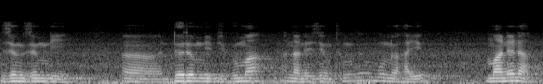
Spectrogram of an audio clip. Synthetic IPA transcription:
zɯŋzɯŋni | dɯɾɯmnibiɡumananɯjzɯŋtʰɯŋzɯŋbuŋnɯɦajɯ | manɯna

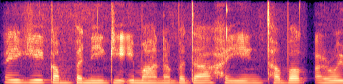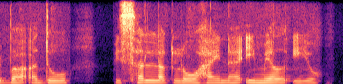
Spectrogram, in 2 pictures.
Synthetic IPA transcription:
ɐjɡikɐmpɐniɡiʔːmanɐbɐdɐhɐjeŋtʰɐbɐk̚ɐɾojbɐʔɐdu | pisɐlːɐkloɦajnɐʔimelijo

